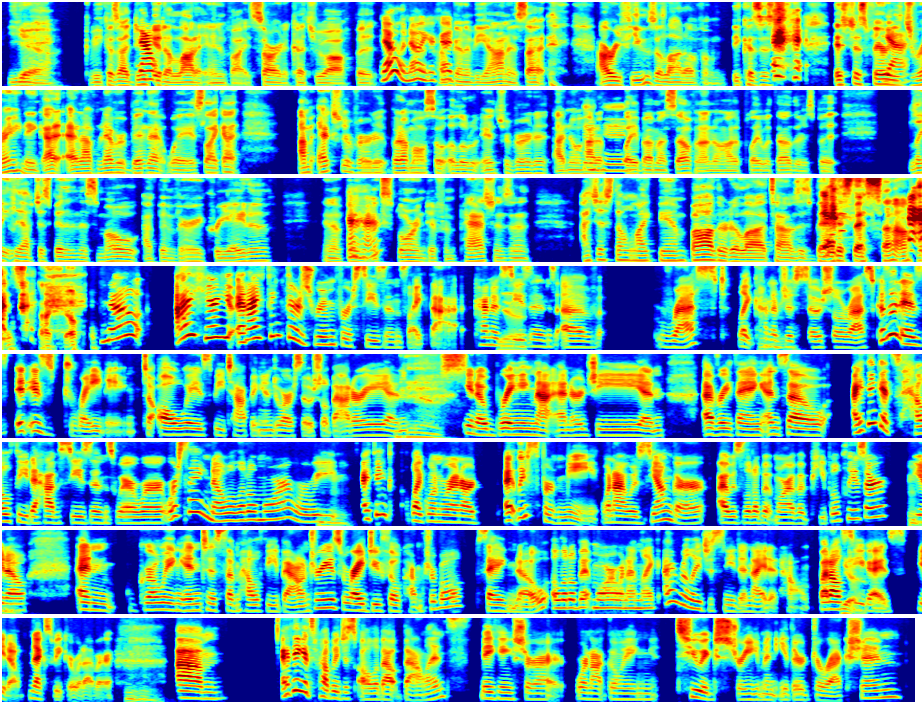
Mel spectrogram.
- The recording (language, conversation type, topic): English, unstructured, What helps people cope with losing someone?
- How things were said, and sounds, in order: chuckle; laugh; laughing while speaking: "Yeah"; laugh; laughing while speaking: "bad as that sounds. I don't"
